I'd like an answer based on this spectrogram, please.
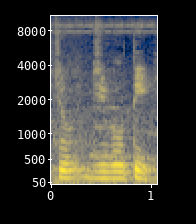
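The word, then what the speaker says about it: Djibouti: Somalia, Eritrea, Ethiopia और जिबूती। तो जिबूती जे से नहीं डी से शुरू होता है, डी यहाँ पर साइलेंट होता है।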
